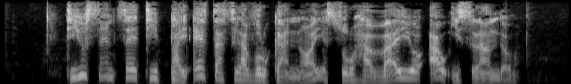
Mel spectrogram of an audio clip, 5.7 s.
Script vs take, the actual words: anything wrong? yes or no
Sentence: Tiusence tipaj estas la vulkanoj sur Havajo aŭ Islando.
no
